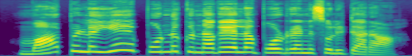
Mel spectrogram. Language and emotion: Tamil, surprised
